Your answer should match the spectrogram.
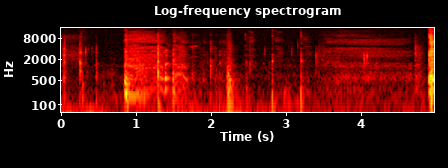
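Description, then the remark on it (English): Someone coughs after taking a hit, in a string of harsh, irregular bursts, with strained, breathy throat sounds between them and another hard cough at the very end. “I'm not going to cough right now. You're going to throw up.”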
